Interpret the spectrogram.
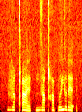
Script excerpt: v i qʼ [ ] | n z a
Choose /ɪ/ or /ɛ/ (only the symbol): ɛ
